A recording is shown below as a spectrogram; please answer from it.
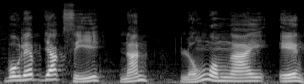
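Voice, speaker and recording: A man voicing a hot-tempered, hard-drinking male swordsman in an audiobook, loud and blustering. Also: a little high, sing-song, normal speed, soft background music. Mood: scoffing. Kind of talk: audiobook character voice.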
